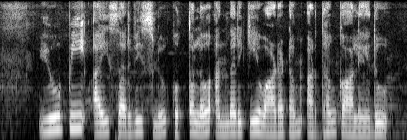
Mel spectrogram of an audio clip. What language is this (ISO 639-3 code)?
tel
